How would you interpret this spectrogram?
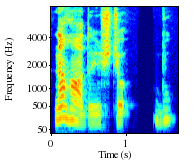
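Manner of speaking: normal talking voice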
